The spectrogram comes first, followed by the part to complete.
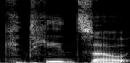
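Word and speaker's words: κτίζω: combination a little bit like the C T in the word act except that the C T sound is at the beginning of the word so it's kateed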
